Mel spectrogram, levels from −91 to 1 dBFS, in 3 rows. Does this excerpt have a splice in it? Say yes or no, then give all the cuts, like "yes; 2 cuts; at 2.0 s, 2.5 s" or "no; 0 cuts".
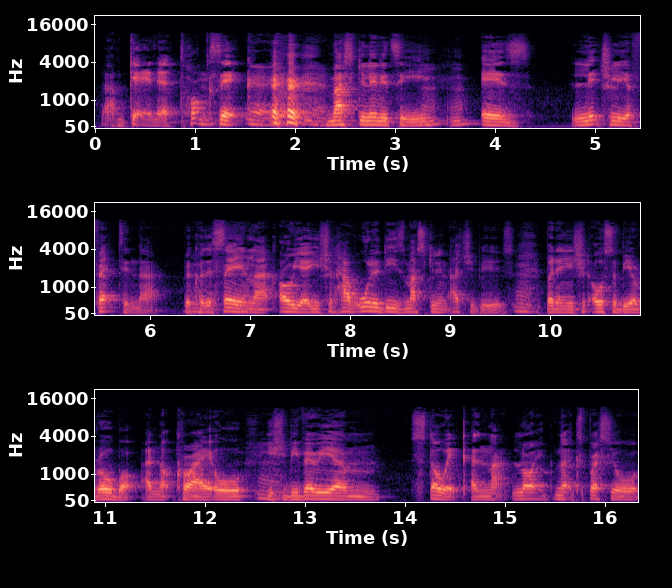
no; 0 cuts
